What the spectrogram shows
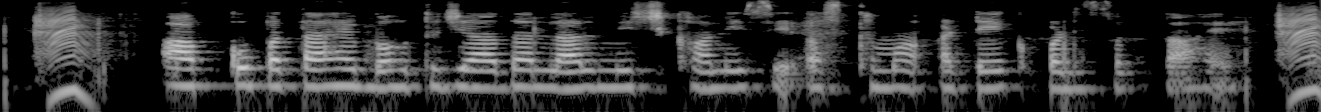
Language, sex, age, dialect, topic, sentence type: Hindi, female, 18-24, Kanauji Braj Bhasha, agriculture, statement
